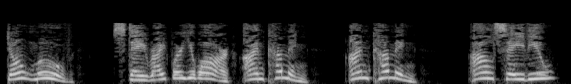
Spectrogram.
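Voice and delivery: very high, excited little rescuer; Tasselhoff the kender. A narrator's reading. Kender rushes out to save his friends, high excited calling. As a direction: pitch it way up, eager and urgent. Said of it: "A voice answered".

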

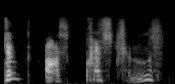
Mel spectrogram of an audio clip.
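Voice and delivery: high, drawn-out angry order; irritated, emphatic rebuke; snapped. A narrator's reading. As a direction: snap at the boy word by word. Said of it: "snapped his uncle".

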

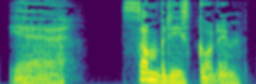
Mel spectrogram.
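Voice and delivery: surly villain's reply; gruff captor. A narrator's reading.

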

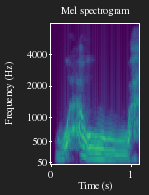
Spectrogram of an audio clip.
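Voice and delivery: usual speaking voice

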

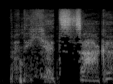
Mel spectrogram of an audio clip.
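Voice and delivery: unvoiced whispered aside; whispering. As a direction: drop to a sly whisper. Aside within Malfoy quote.

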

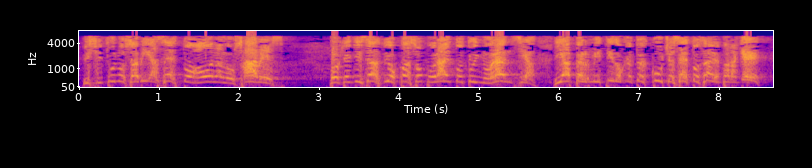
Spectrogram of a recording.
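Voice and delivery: loud, high, driving sermon shout; preaching at full force. Acted. Preacher warns the congregation against sin, full-force preaching shout. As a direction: thunder the warning at the congregation.

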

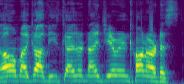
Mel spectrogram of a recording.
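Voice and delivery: high, loud mock outrage; mock alarm. Mimicking Americans accusing space con artists, in loud mock alarm. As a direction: cry it out like a scandalized accuser.

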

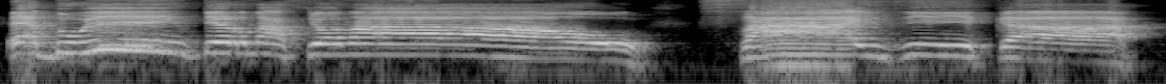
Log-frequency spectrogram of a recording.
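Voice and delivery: drawn-out goal cry; goal shout. Real, not acted. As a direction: roar the goal call. Goal call on radio.

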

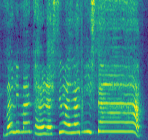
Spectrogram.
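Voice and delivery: high, loud, pleading voice; frightened protest. A narrator's reading. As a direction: beg with rising fear. (اعتراض ترسیده با صدای زیر)

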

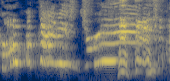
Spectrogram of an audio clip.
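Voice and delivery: high-pitched, laughing mock squeal; fangirl squeal. Reenacting seeing Dream at the tunnel, hammed-up fangirl squeal. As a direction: squeal it as if your idols just appeared.

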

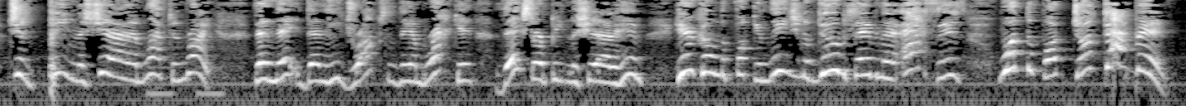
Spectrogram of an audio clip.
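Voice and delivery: high, fast, amazed retelling; excited retelling. Retold or imitated. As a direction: tell it like you're still buzzing.

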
